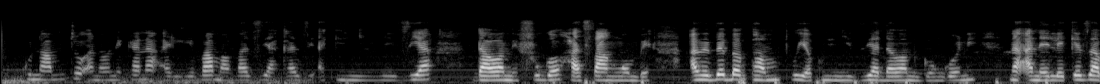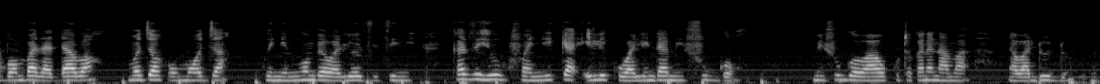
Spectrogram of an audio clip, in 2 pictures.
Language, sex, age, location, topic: Swahili, female, 18-24, Kisumu, agriculture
